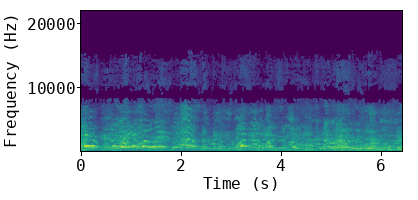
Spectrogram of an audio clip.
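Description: Chatter of a group of students talking over one another in a classroom, with no single clear voice.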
